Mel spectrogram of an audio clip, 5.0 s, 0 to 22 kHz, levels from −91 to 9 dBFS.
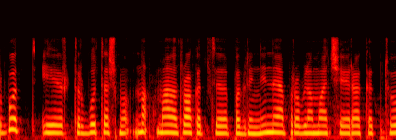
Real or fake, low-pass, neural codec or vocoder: fake; 7.2 kHz; codec, 16 kHz, 4.8 kbps, FACodec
